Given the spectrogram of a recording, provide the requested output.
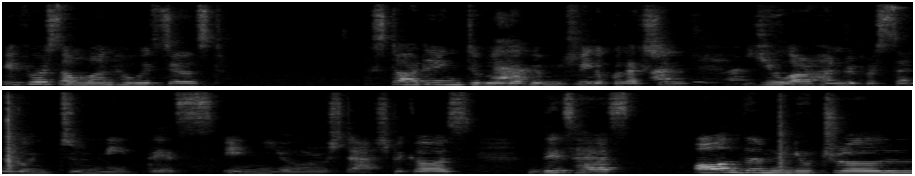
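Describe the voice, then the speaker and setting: The delivery is very slow, with fairly even intonation and big swings in loudness. Background noise is noticeable. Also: woman, fairly high pitch for a woman. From Pakistan, Karachi. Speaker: makeup artist and beauty blogger. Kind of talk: product review and makeup tutorial.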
